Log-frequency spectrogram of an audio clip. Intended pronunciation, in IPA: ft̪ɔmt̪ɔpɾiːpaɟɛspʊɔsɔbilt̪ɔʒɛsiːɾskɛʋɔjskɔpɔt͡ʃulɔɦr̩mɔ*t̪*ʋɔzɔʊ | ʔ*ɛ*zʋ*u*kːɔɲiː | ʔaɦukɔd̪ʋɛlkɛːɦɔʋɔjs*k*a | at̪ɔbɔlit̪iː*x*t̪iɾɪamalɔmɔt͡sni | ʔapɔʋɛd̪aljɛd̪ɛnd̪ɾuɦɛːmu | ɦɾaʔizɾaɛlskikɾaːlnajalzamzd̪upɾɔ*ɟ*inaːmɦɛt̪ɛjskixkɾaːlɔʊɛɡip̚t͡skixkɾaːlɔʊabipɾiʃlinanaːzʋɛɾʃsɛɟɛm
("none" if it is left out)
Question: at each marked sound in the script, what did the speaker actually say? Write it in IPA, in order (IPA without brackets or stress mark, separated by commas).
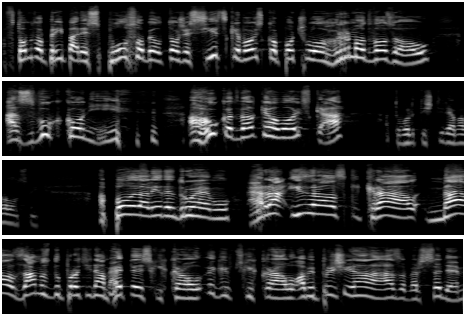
d̪, a, u, k, ʃ, c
